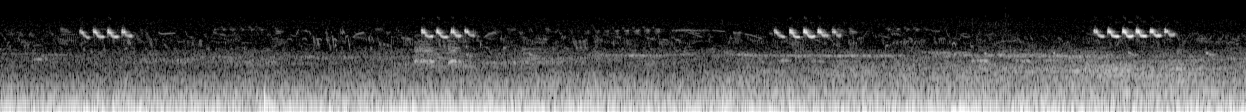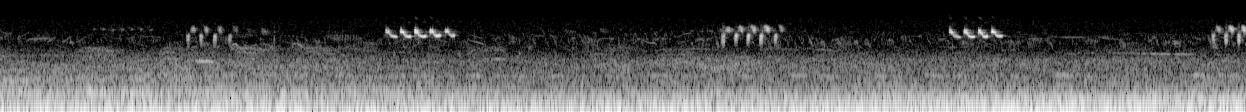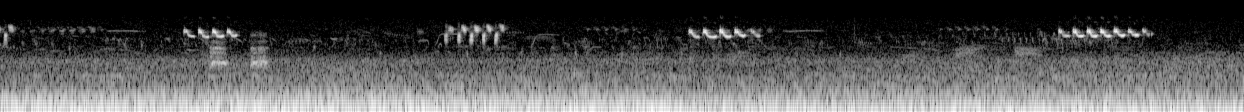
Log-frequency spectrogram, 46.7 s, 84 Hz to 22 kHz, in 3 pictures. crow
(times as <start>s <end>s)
33.8s 34.6s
